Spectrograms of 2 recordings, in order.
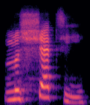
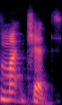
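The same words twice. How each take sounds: First: The middle consonant sounds like 'sh'. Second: The middle consonant sounds like 'ch'. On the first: The speaker calls it right. "The C H in this word also sounds like S H" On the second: The speaker calls it wrong. "not machete"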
